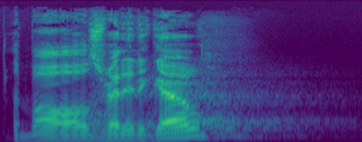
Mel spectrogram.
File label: Ball Placed in Start Ring, Announcer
